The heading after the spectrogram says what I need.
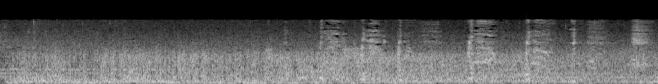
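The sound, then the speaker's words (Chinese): Heavy rain with thunder, a dense, loud, unbroken wash of falling water with deep rumbling underneath that holds steady throughout. “是雨滴吗？真的下雨了吗？我的头发衣服都淋湿了。”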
